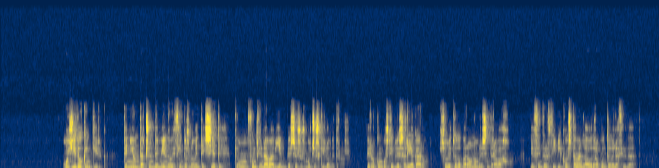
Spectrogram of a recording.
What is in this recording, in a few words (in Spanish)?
Prueba castellano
